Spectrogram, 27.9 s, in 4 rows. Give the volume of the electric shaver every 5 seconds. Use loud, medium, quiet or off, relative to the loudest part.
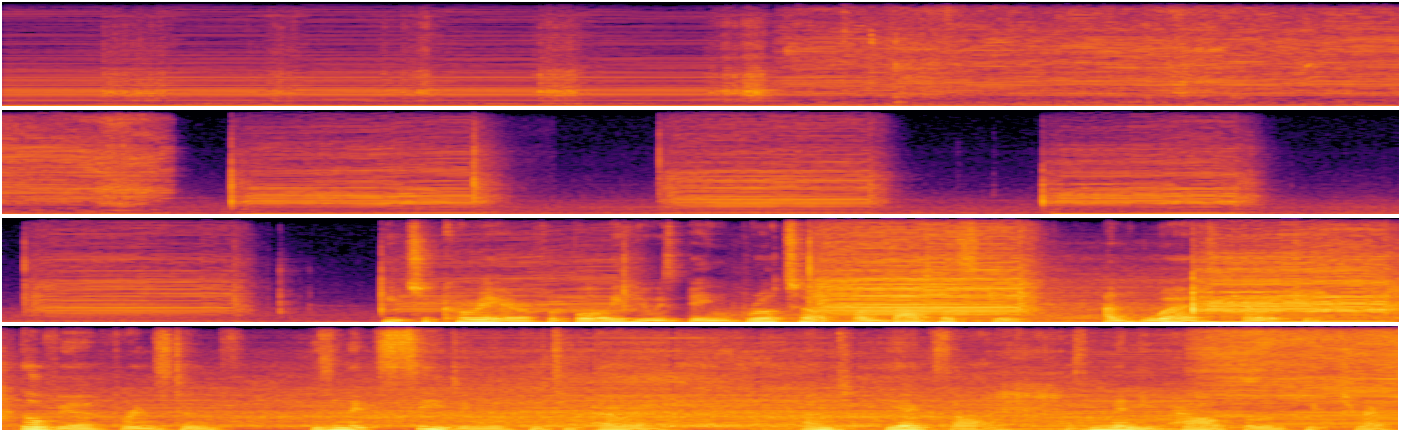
quiet, quiet, quiet, loud, loud, medium.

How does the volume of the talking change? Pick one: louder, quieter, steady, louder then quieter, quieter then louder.
steady.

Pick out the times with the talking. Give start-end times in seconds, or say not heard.
15.8-27.8.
